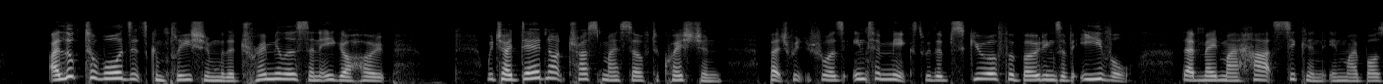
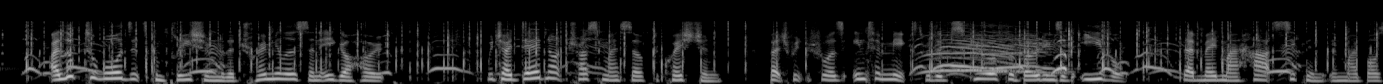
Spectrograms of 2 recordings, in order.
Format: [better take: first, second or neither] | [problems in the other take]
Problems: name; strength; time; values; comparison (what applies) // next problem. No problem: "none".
first | noise reduction (classical method spectral subtraction)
